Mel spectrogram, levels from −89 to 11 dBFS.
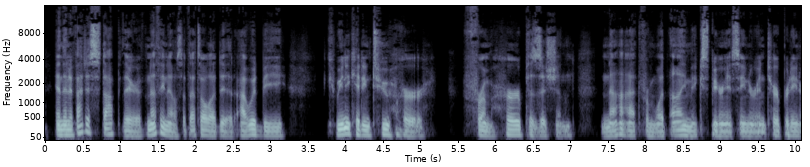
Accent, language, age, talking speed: American, English, 30-49, 185 wpm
